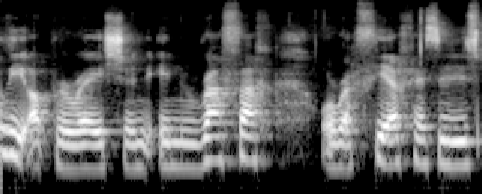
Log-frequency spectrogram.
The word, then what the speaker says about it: Rafah: Israel has heard a lot of international criticism for the operation in Rafah, or Rafah as it is pronounced, many opining that it will create a horrendous humanitarian disaster.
